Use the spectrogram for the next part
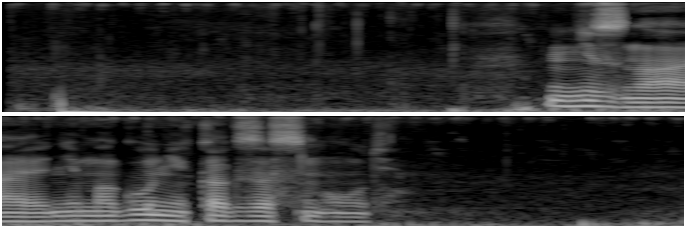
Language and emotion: Russian, sad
